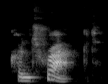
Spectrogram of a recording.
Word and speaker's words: contract: Okay, the stress is on the second part. Content. Remember, this is an adjective. Content. And for the other verbs, contract. This one, object. This one, record. Record.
